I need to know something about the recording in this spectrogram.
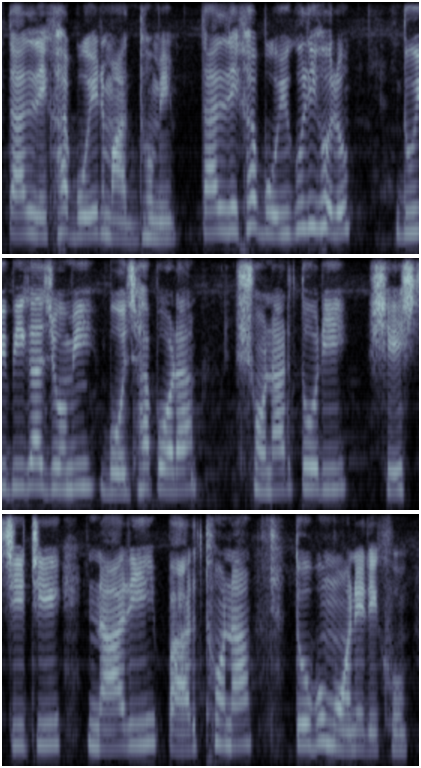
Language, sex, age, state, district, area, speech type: Bengali, female, 18-30, West Bengal, Paschim Medinipur, rural, spontaneous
